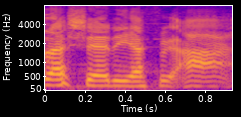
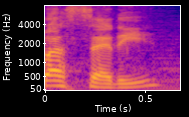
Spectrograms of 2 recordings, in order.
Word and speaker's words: Asheri: Yeah, sorry, I forgot Asheri. Okay, Kuro, you have to remind me. It's not Asedi. It's pronounced Asheri. Asheri? Asheri. See. It's a SH sound.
